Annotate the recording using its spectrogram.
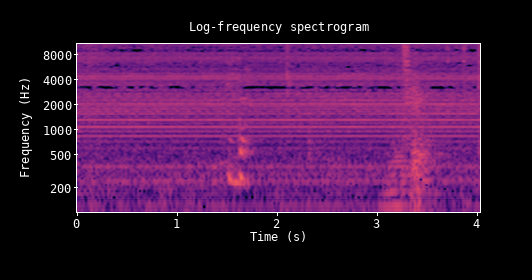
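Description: A steady electrical buzzing hum throughout, with a child's voice briefly sounding out phonics letter sounds twice, once about a second and a half in and again, louder, about three seconds in.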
